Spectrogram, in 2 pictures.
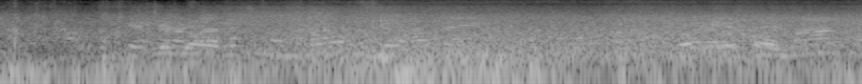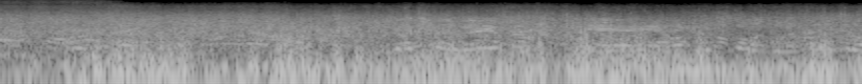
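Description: Several adults chat and talk over one another nearby, outdoors.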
